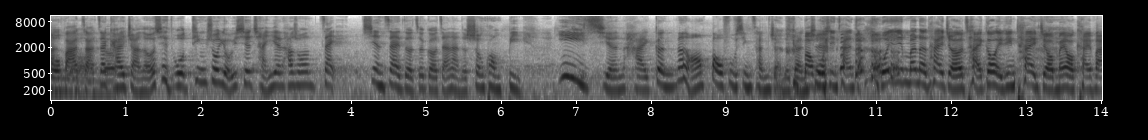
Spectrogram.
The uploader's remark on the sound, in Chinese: 2022 Medical Taiwan台灣國際醫療暨健康照護展 -Live Podcast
